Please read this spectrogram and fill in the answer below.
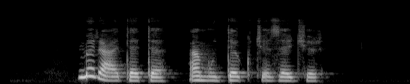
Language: Kabardian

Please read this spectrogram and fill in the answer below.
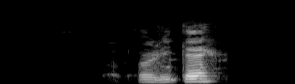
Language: Mokpwe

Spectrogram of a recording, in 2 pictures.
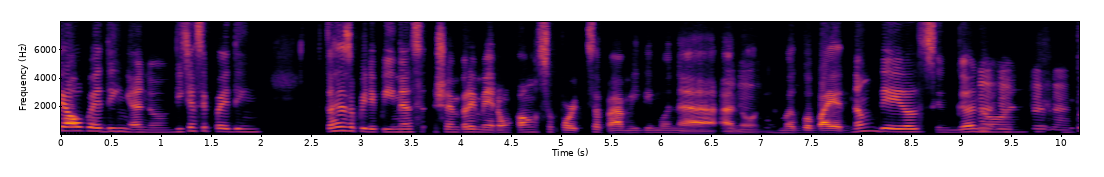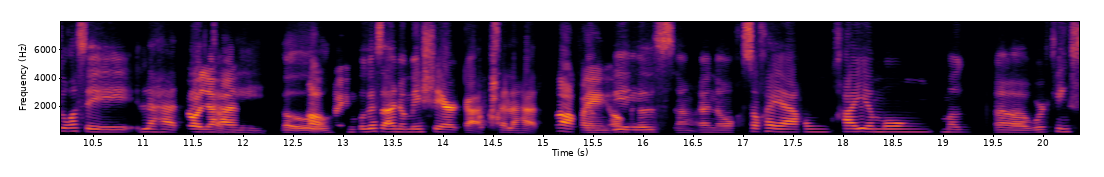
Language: Filipino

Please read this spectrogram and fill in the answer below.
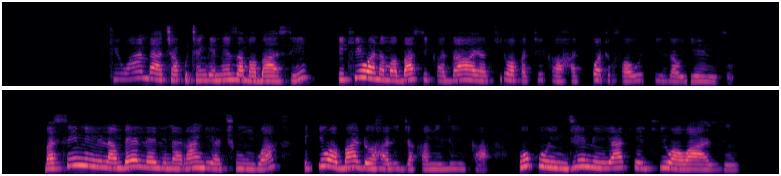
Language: Swahili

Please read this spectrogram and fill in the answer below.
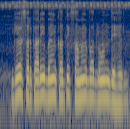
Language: Chhattisgarhi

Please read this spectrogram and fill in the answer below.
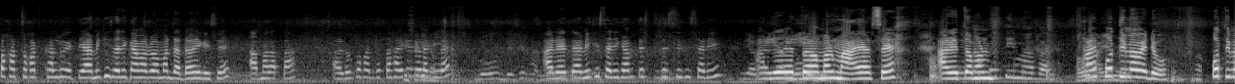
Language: Indonesian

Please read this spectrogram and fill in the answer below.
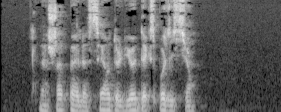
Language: French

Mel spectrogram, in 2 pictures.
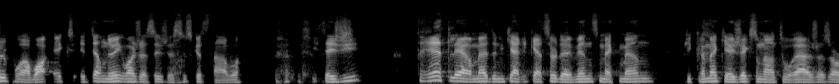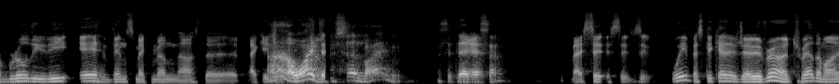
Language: French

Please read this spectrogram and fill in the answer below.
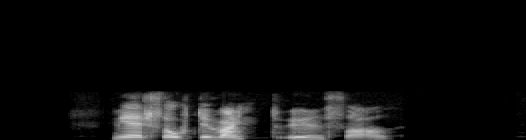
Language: Icelandic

